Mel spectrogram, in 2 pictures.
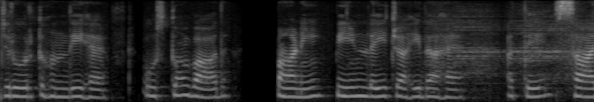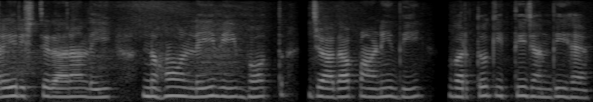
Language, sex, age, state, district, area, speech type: Punjabi, female, 30-45, Punjab, Shaheed Bhagat Singh Nagar, urban, spontaneous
